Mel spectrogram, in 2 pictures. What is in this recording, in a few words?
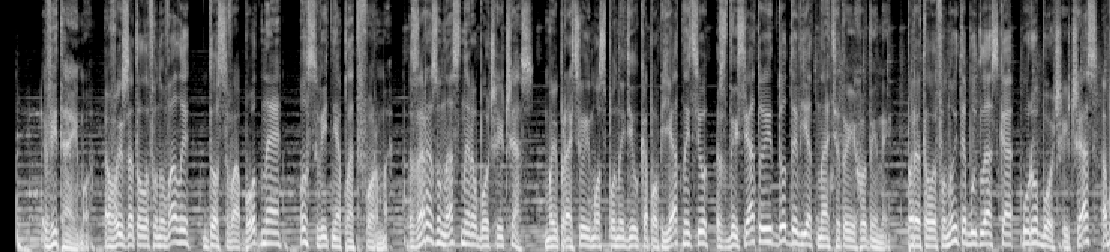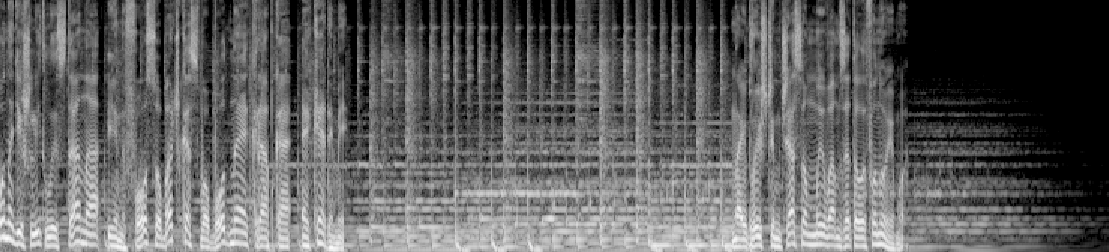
IVR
